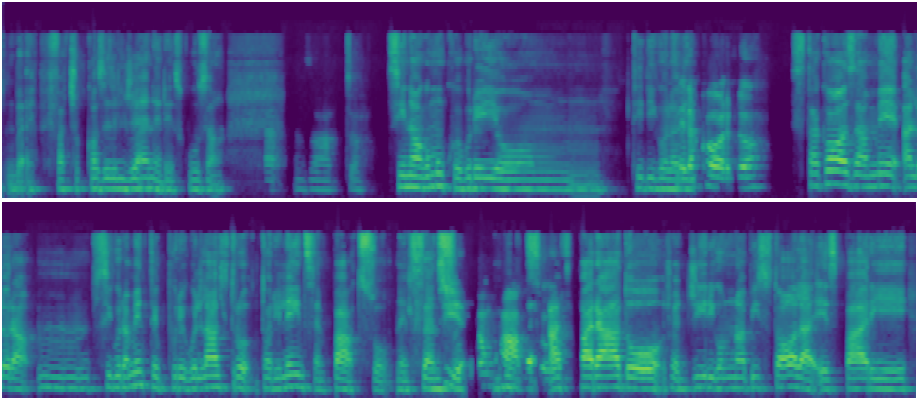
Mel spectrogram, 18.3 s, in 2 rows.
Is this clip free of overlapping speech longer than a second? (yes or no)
no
